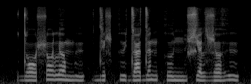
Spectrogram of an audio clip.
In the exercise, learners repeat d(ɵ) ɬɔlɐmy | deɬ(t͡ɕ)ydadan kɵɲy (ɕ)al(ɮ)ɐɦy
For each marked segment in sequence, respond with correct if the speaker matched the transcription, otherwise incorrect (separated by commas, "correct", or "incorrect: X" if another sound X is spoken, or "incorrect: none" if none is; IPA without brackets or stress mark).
incorrect: ɔ, incorrect: k, correct, correct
